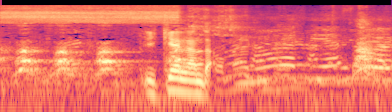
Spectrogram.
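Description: A dog at a family home barks in a few short bursts, close by, mixed with people talking in Spanish over it.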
